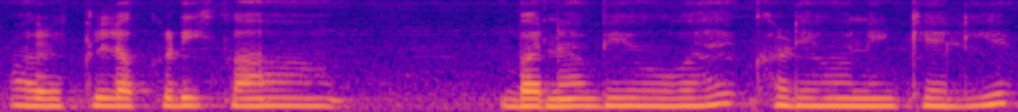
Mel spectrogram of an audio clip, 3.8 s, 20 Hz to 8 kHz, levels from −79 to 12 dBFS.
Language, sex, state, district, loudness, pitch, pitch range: Hindi, female, Chhattisgarh, Raipur, -15 LUFS, 200 Hz, 200-205 Hz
